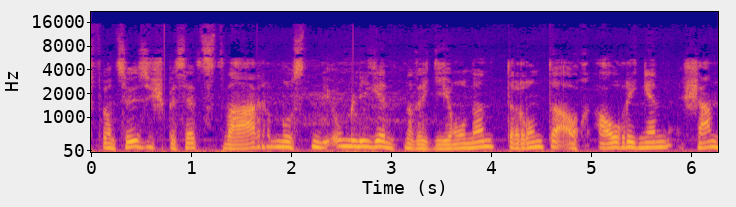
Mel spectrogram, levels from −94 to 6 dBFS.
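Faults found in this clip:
Three sharp, broadband ticks riding over the speech at 0.73 s, 1.66 s and 2.62 s, peaking at about -8, -20 and -14 dBFS. Bit error spike: flipped bit in memory or digital link, one or two samples jumping by a power of two, then returning.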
